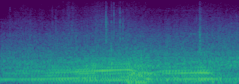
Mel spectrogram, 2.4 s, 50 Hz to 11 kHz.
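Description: A car with a B58 engine revs steadily nearby, a loud sustained engine tone that rises and falls slightly, with no talking over it.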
